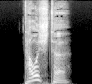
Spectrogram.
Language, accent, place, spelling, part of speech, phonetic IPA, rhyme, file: German, Germany, Berlin, tauschte, verb, [ˈtaʊ̯ʃtə], -aʊ̯ʃtə, De-tauschte.ogg
- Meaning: inflection of tauschen: 1. first/third-person singular preterite 2. first/third-person singular subjunctive II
